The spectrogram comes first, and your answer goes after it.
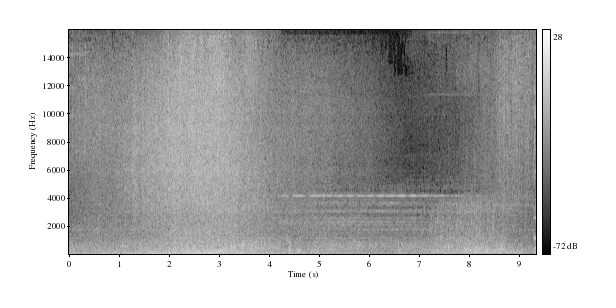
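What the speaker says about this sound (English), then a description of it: "Irene strengthened into a Category 1 hurricane over Puerto Rico, with powerful waves striking the north coast." Powerful hurricane waves strike the north coast of Puerto Rico, a loud continuous roar of crashing surf that swells and eases, mixed with heavy wind buffeting the microphone.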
